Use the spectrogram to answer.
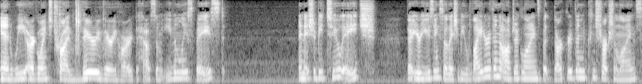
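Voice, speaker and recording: This woman has a medium-pitched, ordinary speaking voice, talking at a moderate pace with ordinary pitch variation. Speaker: drafting teacher. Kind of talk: tutorial.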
